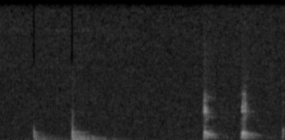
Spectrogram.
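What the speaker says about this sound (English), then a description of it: "Is that you knocking?" Four sharp knocks, close and distinct, come in two pairs: two about half a second apart, a pause of two seconds, then two more, each with a short hollow ring-out against a quiet background.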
